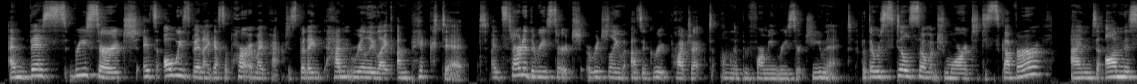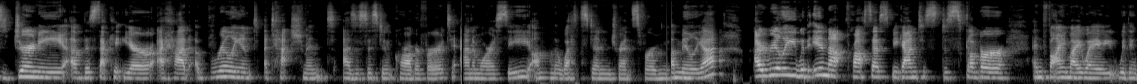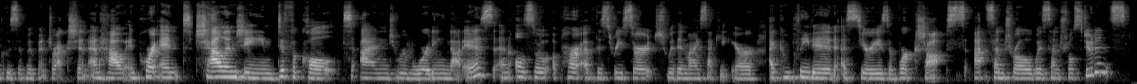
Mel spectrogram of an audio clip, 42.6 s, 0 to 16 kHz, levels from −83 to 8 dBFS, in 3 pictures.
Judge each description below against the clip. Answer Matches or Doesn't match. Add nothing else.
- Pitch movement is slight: Doesn't match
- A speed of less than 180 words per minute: Matches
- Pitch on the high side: Matches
